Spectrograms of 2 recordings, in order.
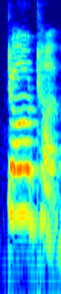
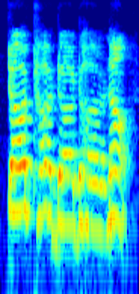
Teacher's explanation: वर्ग को हम मूर्धा से बोलते हैं, यानी ट ठ, दांतों को छू नहीं रहा ना ही तालु को। ट ठ ड ढ ण, ये जो है ये मूर्धा उच्चारण है।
